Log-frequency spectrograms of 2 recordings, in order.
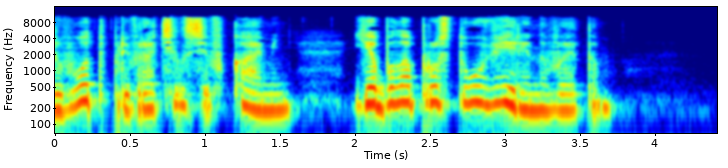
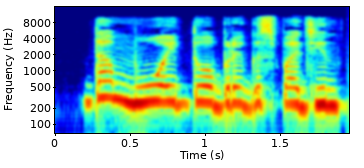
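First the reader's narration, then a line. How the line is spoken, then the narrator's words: Nasal whine. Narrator (Russian): прогнусавила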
